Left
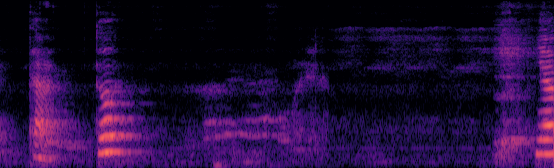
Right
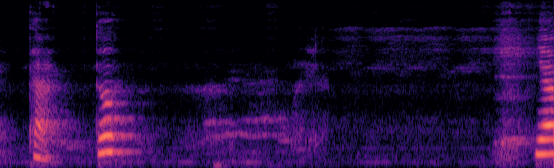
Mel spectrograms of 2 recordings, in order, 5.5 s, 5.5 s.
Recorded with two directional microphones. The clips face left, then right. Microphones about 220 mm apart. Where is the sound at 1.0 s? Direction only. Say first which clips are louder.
Right 5 dB; 45° right (ahead or behind).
